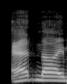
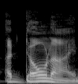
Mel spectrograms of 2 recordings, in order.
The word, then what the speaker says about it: Adonai: Adonai Mitchell, not Adonai Mitchell, which is I thought that's how they pronounced it. It's spelled that way, but it's Adonai or A.D. Mitchell,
